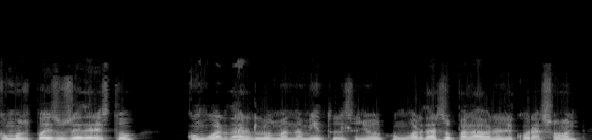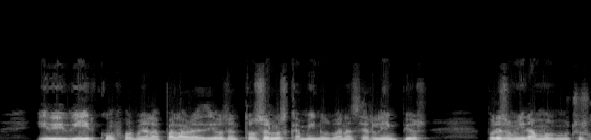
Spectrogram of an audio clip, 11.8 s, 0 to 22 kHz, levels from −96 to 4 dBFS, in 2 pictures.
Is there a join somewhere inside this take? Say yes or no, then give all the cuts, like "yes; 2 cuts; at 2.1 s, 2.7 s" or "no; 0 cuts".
no; 0 cuts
